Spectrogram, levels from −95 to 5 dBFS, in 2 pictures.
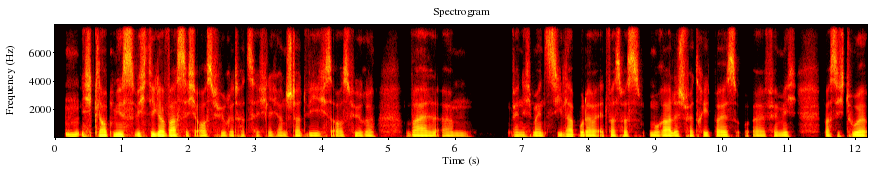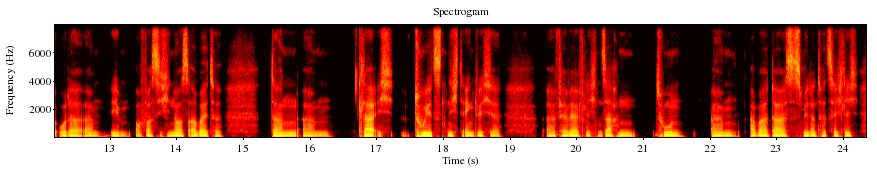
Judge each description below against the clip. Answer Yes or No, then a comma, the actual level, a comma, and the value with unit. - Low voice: Yes, very low, 85 Hz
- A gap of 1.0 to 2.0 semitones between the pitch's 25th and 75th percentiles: Yes, narrow, 1.6 semitones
